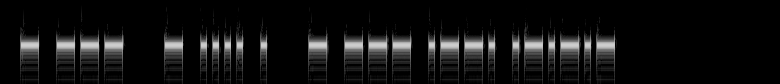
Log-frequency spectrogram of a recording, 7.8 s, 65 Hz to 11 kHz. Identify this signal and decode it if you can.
Morse code, heard as a keyed tone, about 20 wpm, 700 Hz. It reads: TO THE TOP.
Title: Sentences from Top 1000 Words - Review Part 3 - 20wpm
